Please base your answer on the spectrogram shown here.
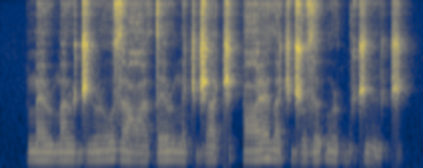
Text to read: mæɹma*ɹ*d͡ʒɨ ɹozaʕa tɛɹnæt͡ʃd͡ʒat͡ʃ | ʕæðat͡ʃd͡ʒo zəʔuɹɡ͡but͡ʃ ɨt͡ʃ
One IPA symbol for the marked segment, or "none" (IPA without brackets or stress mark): ɹ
